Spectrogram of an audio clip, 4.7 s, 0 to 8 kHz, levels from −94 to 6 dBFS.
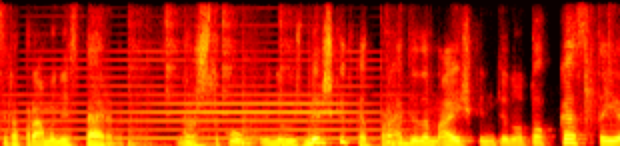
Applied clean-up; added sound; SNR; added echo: none; Drum kit + Wind instrument, woodwind instrument; 11 dB; none.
